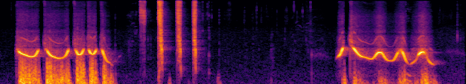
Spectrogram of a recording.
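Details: Pet Indian ringneck parakeet whistling a quick run of wavering notes, a few sharp clicks in the pause, then a longer warbled phrase of rising and falling whistles.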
